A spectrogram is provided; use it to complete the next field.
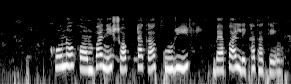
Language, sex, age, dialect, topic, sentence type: Bengali, female, <18, Northern/Varendri, banking, statement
